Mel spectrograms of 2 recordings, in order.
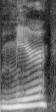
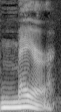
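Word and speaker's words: Meer: And the English mispronounced the German word mere and thought it was mare. Right. So they called it mare radish.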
